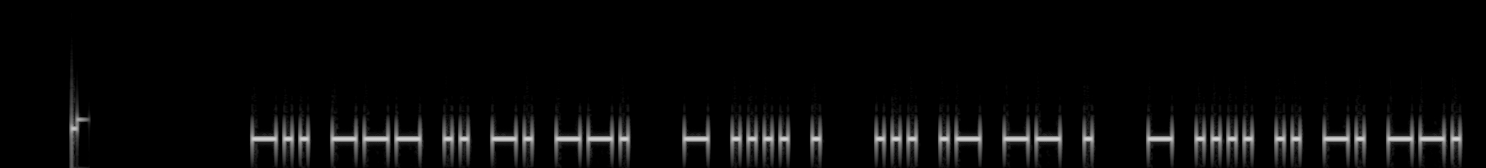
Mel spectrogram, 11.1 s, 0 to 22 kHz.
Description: Morse code, heard as a keyed tone, about 20 wpm, 700 Hz. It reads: DOING THE SAME THING
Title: Sets of 8 Words - 20wpm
